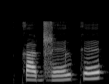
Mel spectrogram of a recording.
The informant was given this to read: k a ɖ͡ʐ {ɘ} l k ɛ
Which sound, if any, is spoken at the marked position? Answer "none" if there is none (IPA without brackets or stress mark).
ɛ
